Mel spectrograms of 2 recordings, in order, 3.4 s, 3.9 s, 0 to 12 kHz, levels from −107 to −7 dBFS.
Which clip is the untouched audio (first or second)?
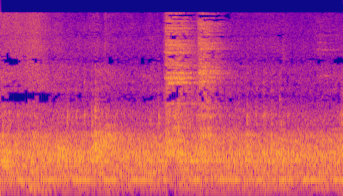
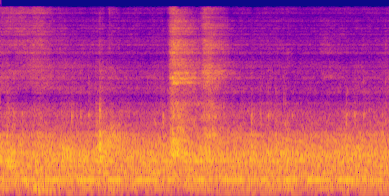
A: first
